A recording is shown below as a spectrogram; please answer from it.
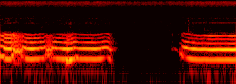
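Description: A person's wordless voice: a drawn-out, wavering 'aah'-like note about a second long, a short pause, then another long, steady note beginning near the end.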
